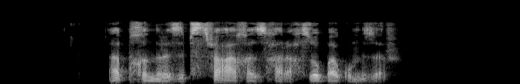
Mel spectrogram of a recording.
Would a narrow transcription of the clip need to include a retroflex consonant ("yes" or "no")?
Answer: no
